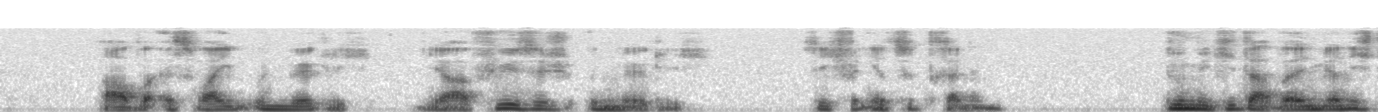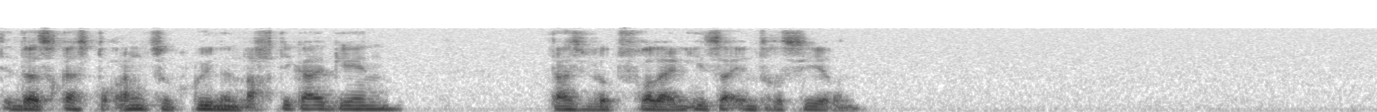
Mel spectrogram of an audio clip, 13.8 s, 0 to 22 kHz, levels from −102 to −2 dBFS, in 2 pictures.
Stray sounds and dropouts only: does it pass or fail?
pass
